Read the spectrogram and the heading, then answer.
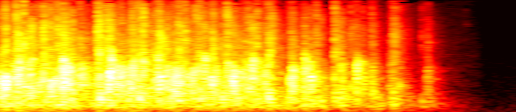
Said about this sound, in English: Thank you. That was the applause sound.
